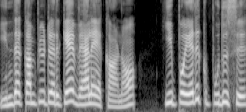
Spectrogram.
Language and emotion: Tamil, angry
